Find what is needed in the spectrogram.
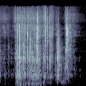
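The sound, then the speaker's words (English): Blank sheets of paper rustle and crinkle for a second or two, a dense run of crisp handling noises with a few sharper flicks near the end, no voices. “He has notes. He has notes, folks. It's just blank paper.”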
